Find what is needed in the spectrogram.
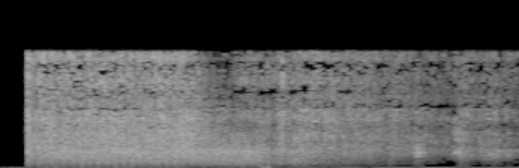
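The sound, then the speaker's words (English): A loud, sustained burst of rapid gunfire as cartel gunmen fire their weapons on a victim. It erupts suddenly and rattles on harshly for several seconds, gradually thinning out toward the end, with no voices. “After this brief respite, the cartel unload their weapons on the victim.”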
